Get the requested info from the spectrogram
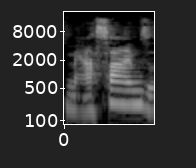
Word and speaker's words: MassZymes: It's spelled Massienzymes. Masszymes is how you say it.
